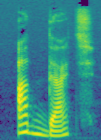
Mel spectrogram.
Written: отдать

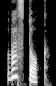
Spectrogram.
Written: восток

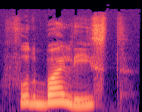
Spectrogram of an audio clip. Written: футболист

